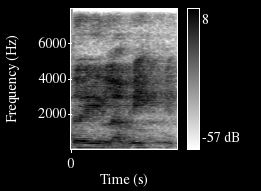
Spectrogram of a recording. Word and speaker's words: Dailami: Rawahu itu bacanya bukan huruf hamzah lah, itu huruf lam itu makanya bingung tadi nah. Rawahu Dailami itu kayak itu bacaannya.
